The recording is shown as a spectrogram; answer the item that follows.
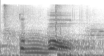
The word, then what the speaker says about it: tumbuk: How do you say tumbuk?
